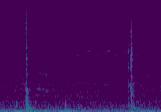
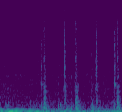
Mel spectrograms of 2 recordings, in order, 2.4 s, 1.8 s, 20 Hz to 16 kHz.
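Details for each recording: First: 2008 Chevy Silverado 1500 faulty brake light switch (brake pedal position sensor): sharp clicks about 1.5 seconds apart as it clicks off and on while the pedal is pressed, causing intermittent brake lights and preventing start and shifting. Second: 2008 Chevy Silverado 1500 idling, brake pedal position sensor being tested: a few crisp single clicks on each pedal press, activating cleanly without chattering; normal brake pedal switch operation.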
